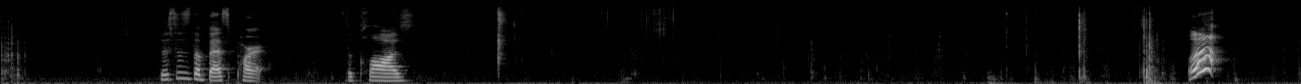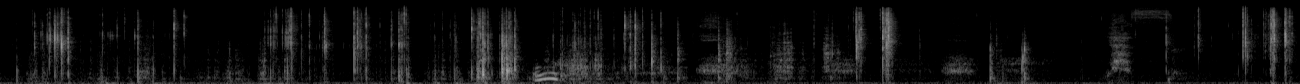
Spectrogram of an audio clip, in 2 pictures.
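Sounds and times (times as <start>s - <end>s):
crab shell cracking and crunching: 4.4s - 11.8s, 12.8s - 20.0s, 21.1s - 22.4s, 24.7s - 26.0s.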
